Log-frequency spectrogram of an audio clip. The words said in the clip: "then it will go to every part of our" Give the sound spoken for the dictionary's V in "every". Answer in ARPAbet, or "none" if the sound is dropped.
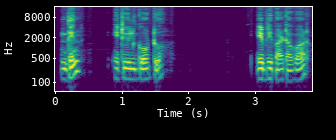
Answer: B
